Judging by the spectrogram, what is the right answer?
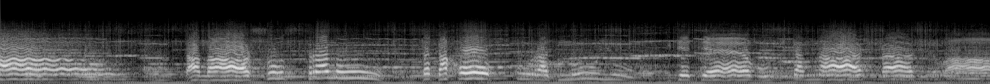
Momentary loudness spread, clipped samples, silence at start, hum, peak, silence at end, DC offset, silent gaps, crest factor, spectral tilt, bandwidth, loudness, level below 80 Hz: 15 LU; under 0.1%; 0 s; none; -2 dBFS; 0 s; under 0.1%; none; 14 dB; -5 dB/octave; 8.8 kHz; -17 LUFS; -42 dBFS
